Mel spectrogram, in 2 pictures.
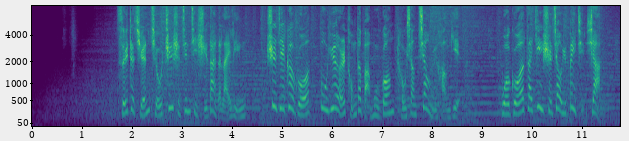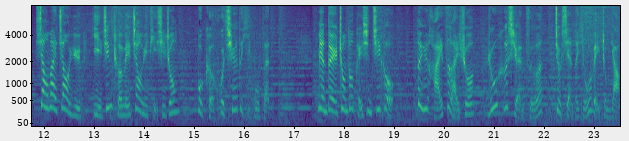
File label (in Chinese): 宣传片 成熟 大气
